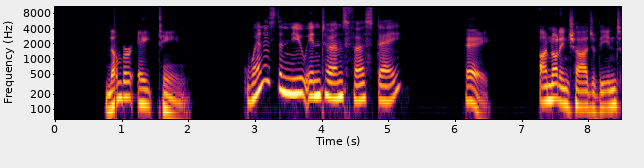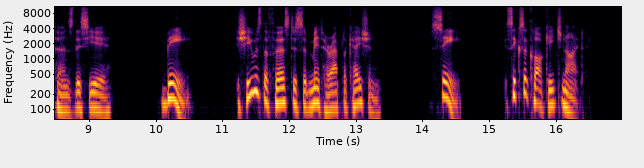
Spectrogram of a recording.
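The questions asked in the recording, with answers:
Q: When is the new intern's first day?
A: A: I'm not in charge of the interns this year.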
